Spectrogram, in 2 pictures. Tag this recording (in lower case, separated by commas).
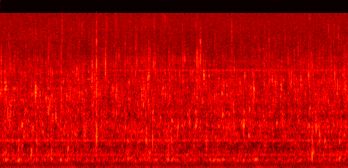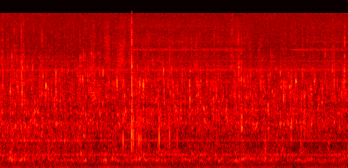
boat, vehicle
